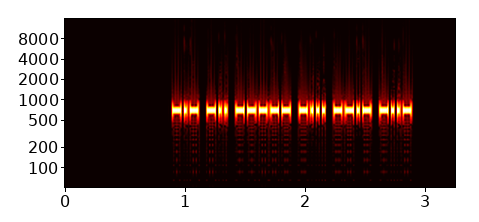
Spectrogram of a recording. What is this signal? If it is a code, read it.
Morse code, heard as a keyed tone, about 49 wpm, 700 Hz. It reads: KD0BQX
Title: USA Call Signs - 6 Characters - 4x Character Spacing - 50wpm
